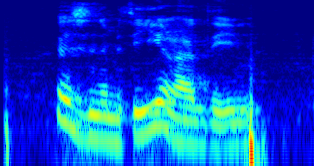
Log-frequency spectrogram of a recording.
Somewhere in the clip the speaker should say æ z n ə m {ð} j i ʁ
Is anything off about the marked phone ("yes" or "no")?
yes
